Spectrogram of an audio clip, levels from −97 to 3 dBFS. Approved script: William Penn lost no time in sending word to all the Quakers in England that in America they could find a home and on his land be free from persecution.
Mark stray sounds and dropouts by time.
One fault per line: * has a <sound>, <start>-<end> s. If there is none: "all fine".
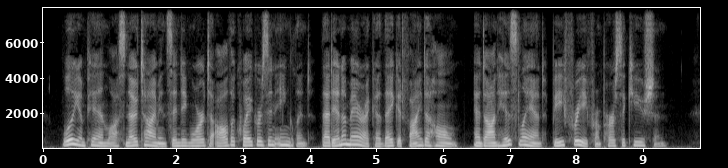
all fine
